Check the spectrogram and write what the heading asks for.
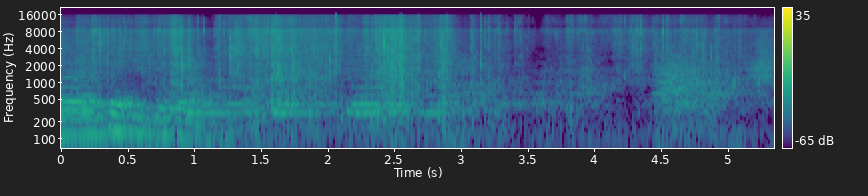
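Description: Plastic parcel wrap and packing tape crinkling and rustling as it is pulled off a pair of rubber sandals by hand. Under it, during the first two seconds, a faint steady pitched sound in the background holds a few notes, then fades.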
